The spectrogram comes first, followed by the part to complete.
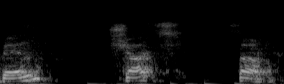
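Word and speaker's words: בלשאצר: don't consider the aleph. Ignore the aleph. The aleph is there to represent the ah sound, but it doesn't have its own value. Okay. And the same as with the next one, where we have bel, shuts, saw. Bel, shuts, saw. And the saw is the final, this is the accent from the end. 3 syllables, all 3 of them closed.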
